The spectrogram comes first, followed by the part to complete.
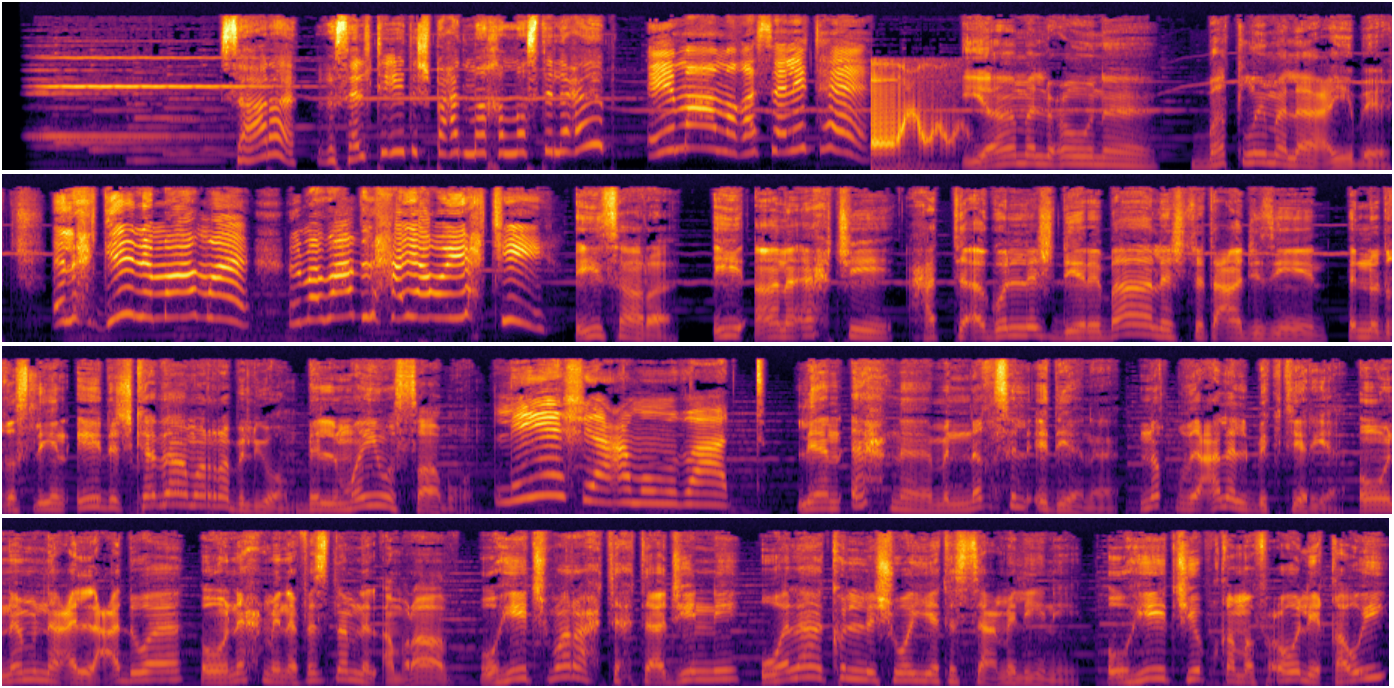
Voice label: AMR Radio Spot, Iraqi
